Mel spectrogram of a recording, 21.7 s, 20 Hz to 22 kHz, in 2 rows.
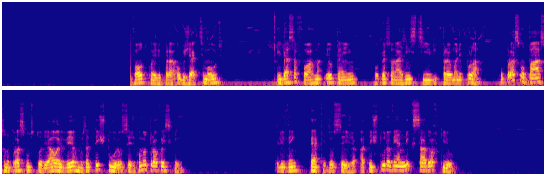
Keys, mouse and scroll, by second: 0.4 g, 1.1-5.4 drag, 5.5 right click, 6.1-9.0 drag, 9.0-10.8 right drag, 10.8-21.6 drag.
